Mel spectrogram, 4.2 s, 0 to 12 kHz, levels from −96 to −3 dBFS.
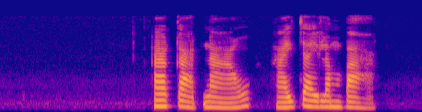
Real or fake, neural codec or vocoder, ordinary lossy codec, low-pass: real; none; none; 7.2 kHz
